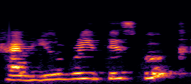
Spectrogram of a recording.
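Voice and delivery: rising tune on final word book. Demonstrating general questions in an intonation lesson: rising intonation at the end. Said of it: "General questions, rising intonations".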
